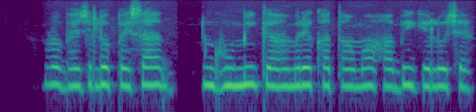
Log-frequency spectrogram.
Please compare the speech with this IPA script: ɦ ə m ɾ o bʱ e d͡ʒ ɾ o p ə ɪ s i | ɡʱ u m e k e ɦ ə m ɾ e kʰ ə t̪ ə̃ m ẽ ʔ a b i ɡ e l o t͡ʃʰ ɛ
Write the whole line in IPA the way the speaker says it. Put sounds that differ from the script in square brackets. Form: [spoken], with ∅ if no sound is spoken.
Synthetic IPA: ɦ ə m ɾ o bʱ e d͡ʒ [l] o p ə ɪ s [a] | ɡʱ u m [i] k e ɦ ə m ɾ e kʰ ə t̪ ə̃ m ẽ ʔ a b i ɡ e l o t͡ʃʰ ɛ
